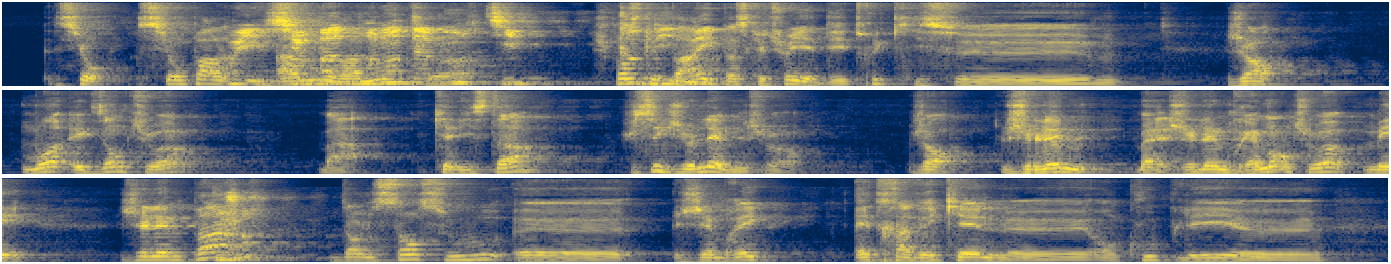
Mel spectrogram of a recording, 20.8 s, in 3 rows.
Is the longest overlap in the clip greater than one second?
Yes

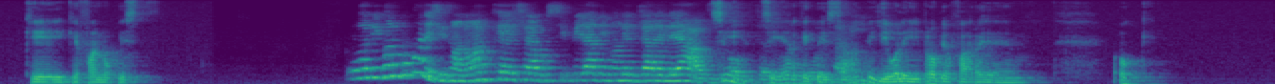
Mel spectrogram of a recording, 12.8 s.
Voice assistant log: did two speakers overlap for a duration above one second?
Yes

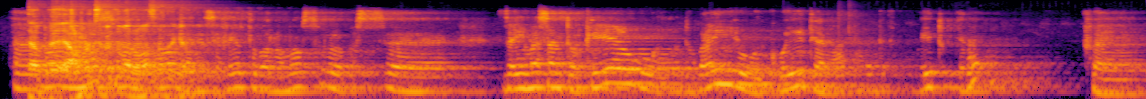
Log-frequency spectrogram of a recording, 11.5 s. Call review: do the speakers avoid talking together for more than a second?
No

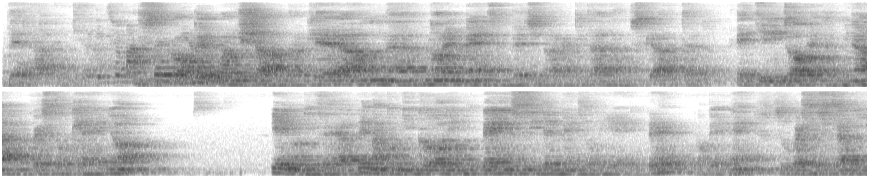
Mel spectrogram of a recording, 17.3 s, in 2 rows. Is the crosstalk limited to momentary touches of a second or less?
No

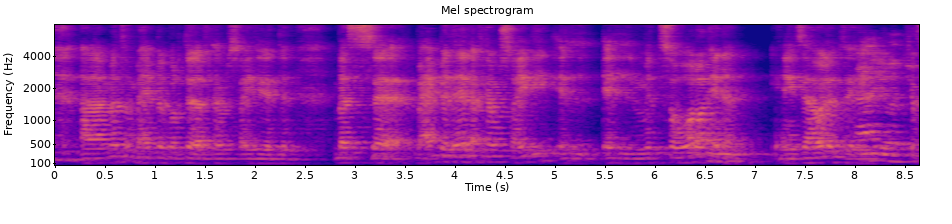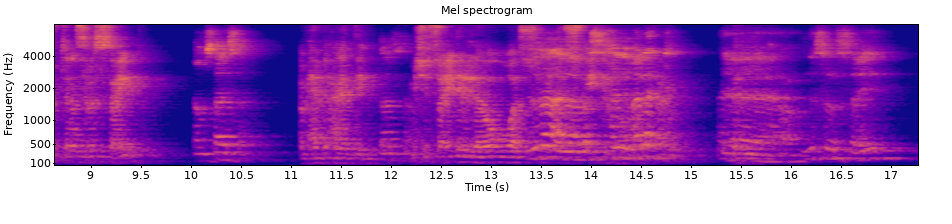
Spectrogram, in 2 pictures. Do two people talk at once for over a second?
Yes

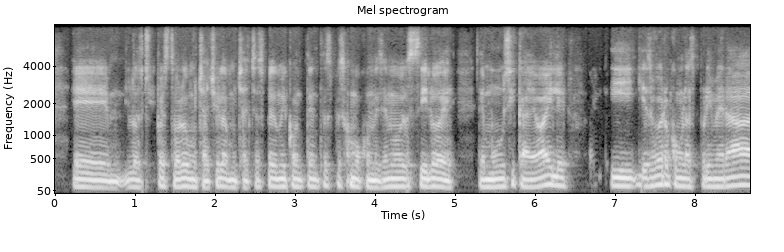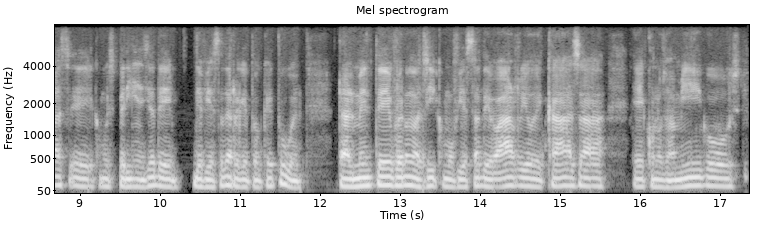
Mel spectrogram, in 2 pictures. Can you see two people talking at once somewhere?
No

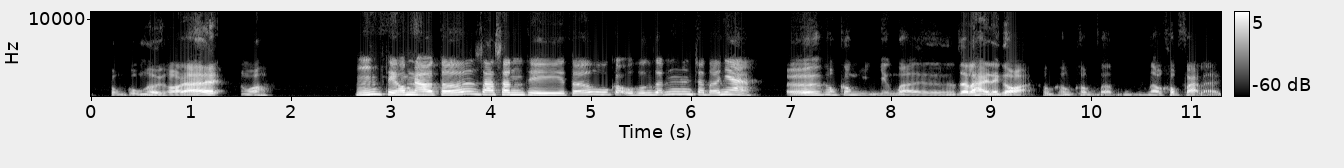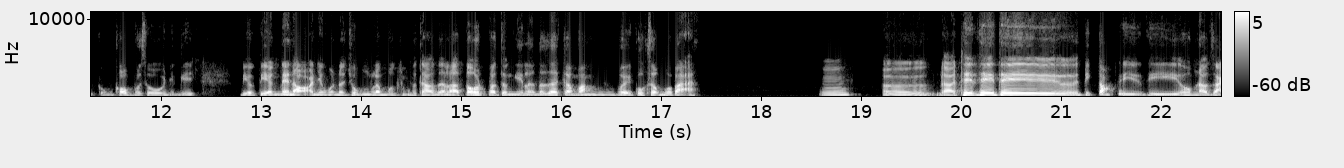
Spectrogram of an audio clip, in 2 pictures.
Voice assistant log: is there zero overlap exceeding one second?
Yes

